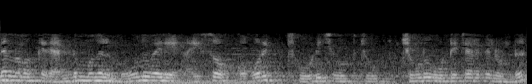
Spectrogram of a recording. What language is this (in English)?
Malayalam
